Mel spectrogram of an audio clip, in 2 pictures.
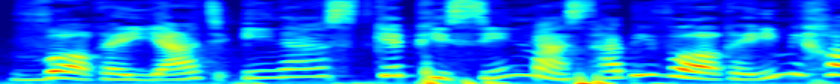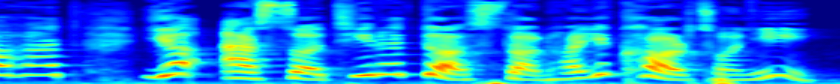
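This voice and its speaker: A woman's voice: high voice, animated, a bit bright. Woman playing a combative male priest. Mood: restrained.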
